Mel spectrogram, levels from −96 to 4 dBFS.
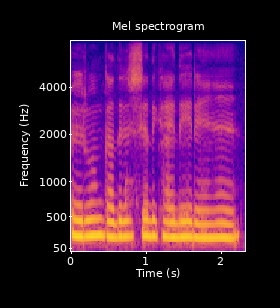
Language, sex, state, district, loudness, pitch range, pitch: Hindi, female, Jharkhand, Palamu, -11 LUFS, 205-225 Hz, 215 Hz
